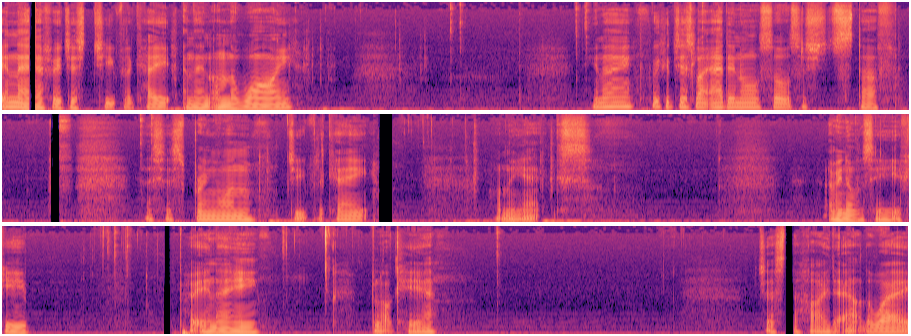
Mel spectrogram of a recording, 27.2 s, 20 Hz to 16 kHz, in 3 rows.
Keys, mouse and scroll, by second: 1.6 shift+d, 5.7 right click, 6.8 right click, 10.5 right click, 13.6 shift+d, 23.0 click.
